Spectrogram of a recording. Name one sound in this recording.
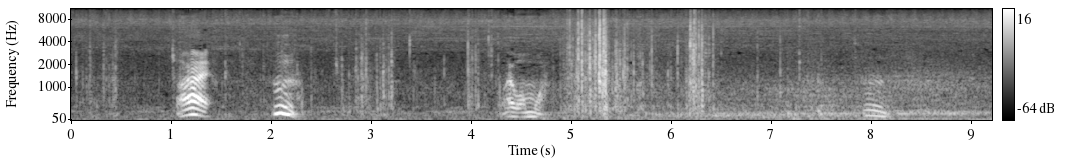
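A man hums with his mouth closed, in short pitched bursts.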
